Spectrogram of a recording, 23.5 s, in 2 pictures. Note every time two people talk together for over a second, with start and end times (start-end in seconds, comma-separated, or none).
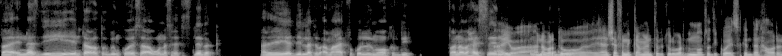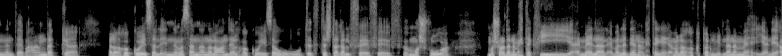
none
